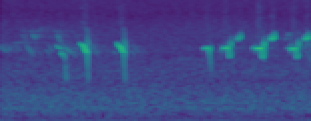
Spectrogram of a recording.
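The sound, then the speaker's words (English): Wild bird flight calls recorded in the field during bird observation: a series of short, high, thin chirps, a couple early then a quicker run of about seven near the end, clear above a low background hiss. “Start recording flight calls of the birds.”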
